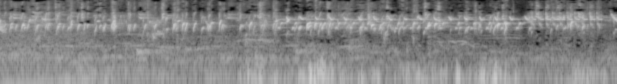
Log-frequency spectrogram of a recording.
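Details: European goldfinch chorus, a group twitter (battbata) used to treat silence and stimulate females into mating song; rapid bright chirps packed closely, about three notes a second across many voices, steady throughout.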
